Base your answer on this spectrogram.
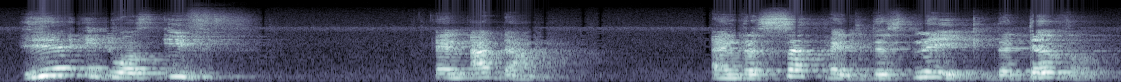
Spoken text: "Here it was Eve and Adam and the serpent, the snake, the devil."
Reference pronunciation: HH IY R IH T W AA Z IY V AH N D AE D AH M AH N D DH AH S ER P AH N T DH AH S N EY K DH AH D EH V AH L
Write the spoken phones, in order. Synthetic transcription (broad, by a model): HH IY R IH T W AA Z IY F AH N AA D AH M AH N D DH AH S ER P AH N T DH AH S N EY K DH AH D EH V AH L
